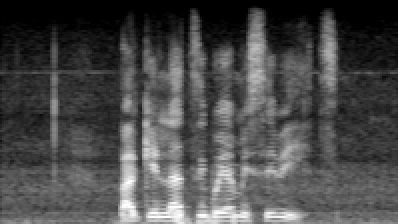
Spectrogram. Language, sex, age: Southern Sotho, male, 22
